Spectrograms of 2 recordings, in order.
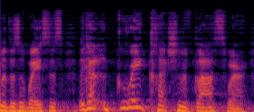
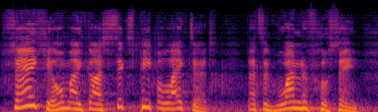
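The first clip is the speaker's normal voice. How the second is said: delighted thanks; 6 semitones higher, 4 dB louder than usual. Real, not acted. Audience applauds her joke.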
